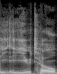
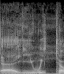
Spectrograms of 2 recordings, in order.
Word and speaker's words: Uitto: I say Uitto, but I think Uitto? yeah, it's Finnish, so it would be Uitto or Uitto.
